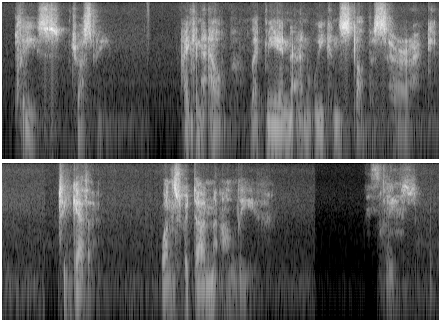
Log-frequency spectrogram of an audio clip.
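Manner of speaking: intimate, close-up whispering female voice. Narrator voices a spectral rabbit speaking in the player's ear: whispering female voice. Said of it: "A female voice just whispers in your ear".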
